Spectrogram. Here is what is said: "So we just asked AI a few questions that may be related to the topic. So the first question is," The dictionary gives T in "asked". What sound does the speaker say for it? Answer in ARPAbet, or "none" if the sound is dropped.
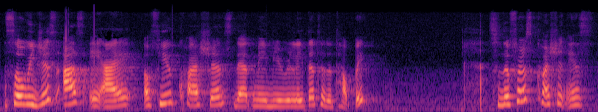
none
